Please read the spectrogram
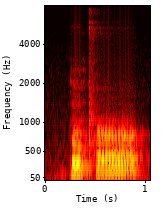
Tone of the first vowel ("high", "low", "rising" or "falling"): low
